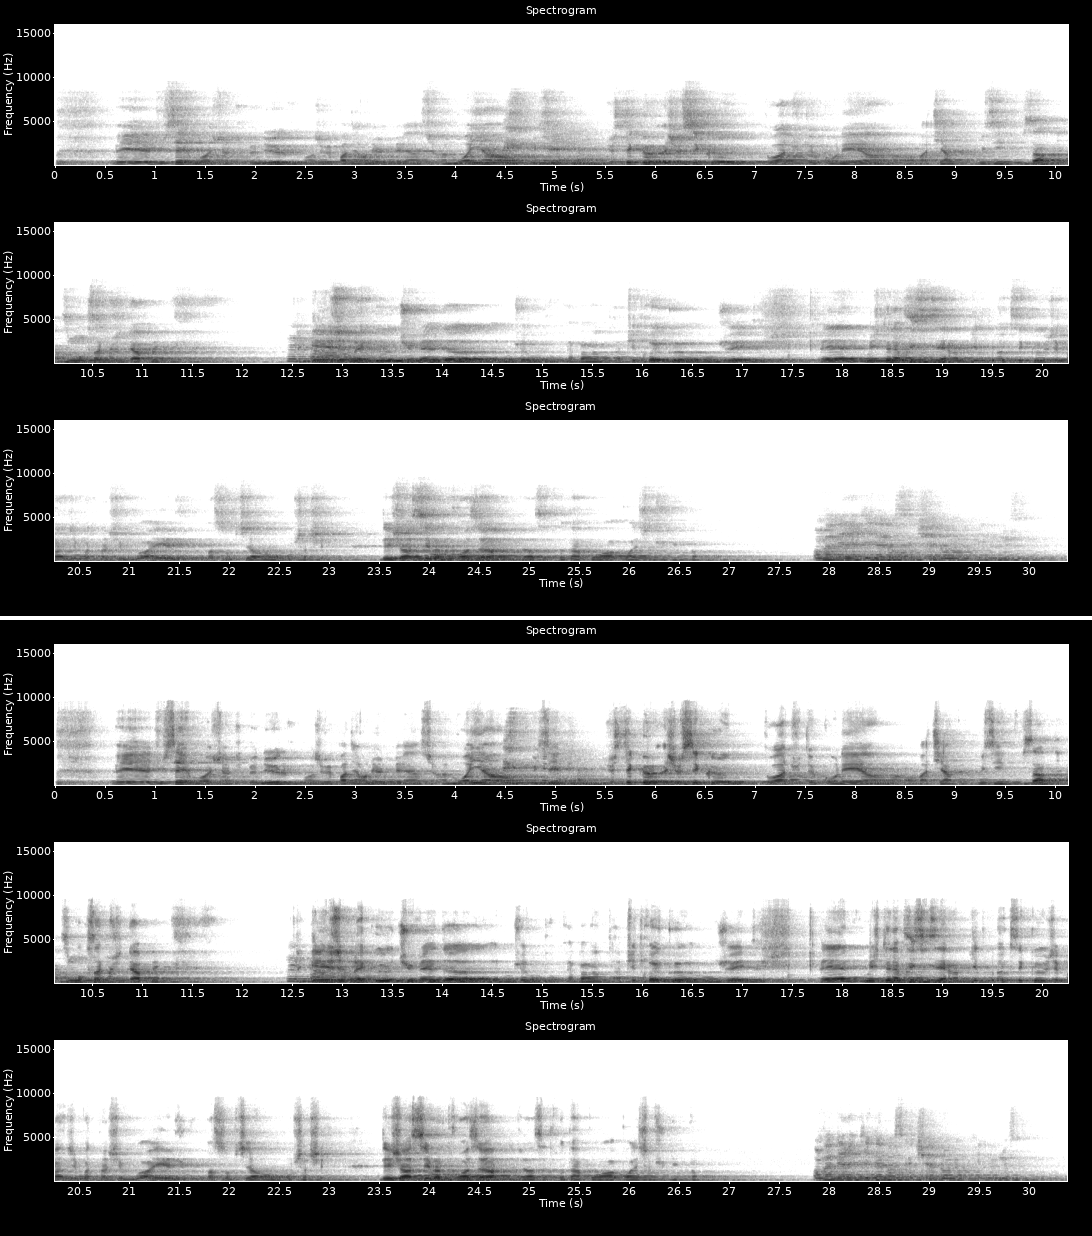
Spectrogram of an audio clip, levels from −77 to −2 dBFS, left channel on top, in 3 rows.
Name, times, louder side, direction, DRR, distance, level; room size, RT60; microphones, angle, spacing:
voice 1, 0.0-5.1 5.5-6.8 7.1-10.1 10.3-11.6 12.7-17.5 17.7-23.0 23.2-26.5, right 1 dB, 60° right, 6 dB, 1.1 m, -22 dB
voice 2, 4.4-5.4 10.1-10.4 12.4-12.9 18.4-18.7 24.0-24.3 27.8-29.9, equal, 80° right, -9 dB, 3.3 m, -26 dB
15.5 x 10.5 x 5.1 m, 2.5 s
head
